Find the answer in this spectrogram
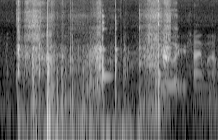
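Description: Canoe paddling: a loud knock against the canoe about half a second in, with two short splashes of water from paddle strokes.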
